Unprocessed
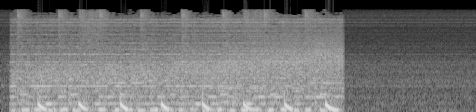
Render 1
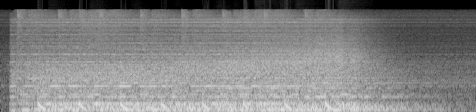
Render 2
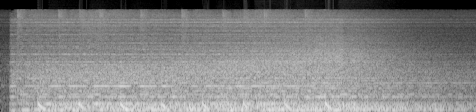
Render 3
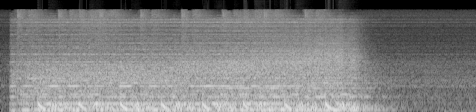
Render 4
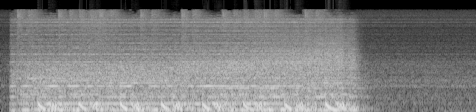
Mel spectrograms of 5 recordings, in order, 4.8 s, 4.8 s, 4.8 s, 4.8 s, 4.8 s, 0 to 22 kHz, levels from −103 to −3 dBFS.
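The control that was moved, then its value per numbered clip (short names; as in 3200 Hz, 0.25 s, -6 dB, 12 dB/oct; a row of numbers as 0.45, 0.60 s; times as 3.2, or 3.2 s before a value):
plate-style reverb, RT60: 2.3, 5, 1.1, 0.52 s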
